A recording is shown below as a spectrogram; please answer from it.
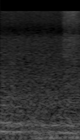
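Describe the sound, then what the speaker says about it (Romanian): A close, steady hum of many honey bees buzzing together at a hive, droning continuously without pause. "Albinuță mai e, încă"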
